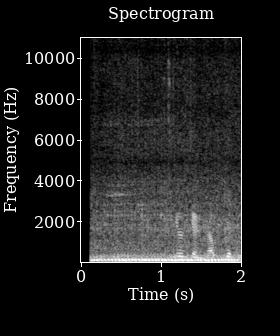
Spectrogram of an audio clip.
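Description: A small engine running steadily at idle, a constant low hum under a voice that starts speaking about a second in.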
